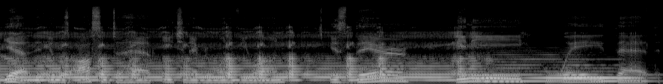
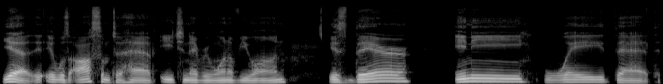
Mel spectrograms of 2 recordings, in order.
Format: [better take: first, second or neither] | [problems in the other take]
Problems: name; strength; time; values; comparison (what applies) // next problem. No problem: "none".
second | background music; very loud; throughout; 3 dB above the speech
